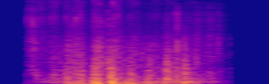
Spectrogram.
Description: Bat, Fruit Wing Flaps. Low Pitched Flaps Of Bat Wings. Medium Perspective.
